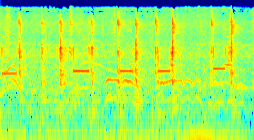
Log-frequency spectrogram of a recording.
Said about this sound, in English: With sweating palms and trembling fingers, he dialed a very familiar number.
